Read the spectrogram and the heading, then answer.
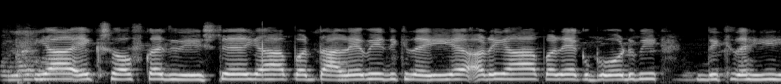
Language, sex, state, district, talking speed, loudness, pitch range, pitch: Hindi, female, Jharkhand, Garhwa, 160 wpm, -13 LUFS, 220-240 Hz, 230 Hz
